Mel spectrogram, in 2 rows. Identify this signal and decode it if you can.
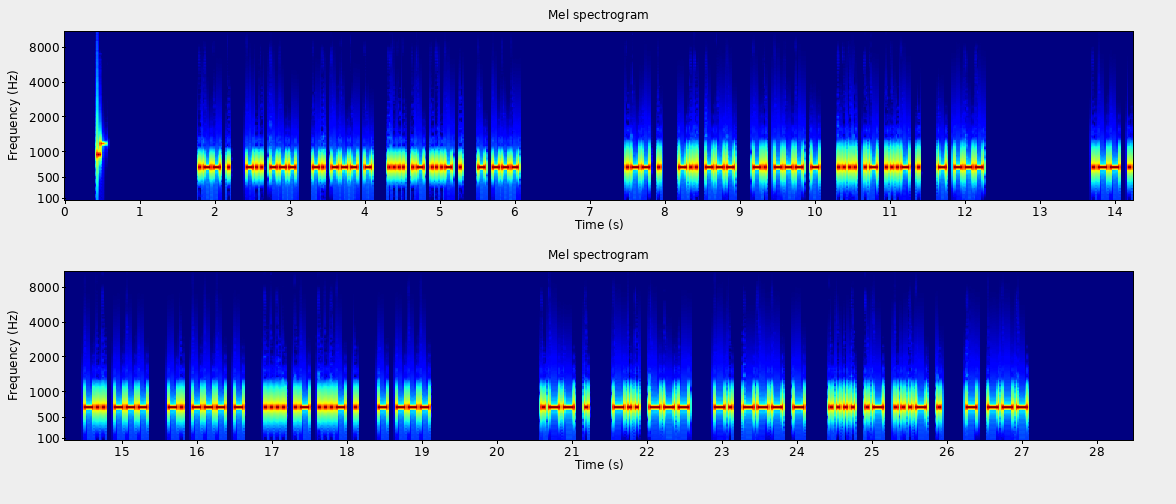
Morse code, heard as a keyed tone, about 32 wpm, 700 Hz. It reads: WE DO NOT HAVE TO WE DO NOT HAVE TO WE DO NOT HAVE TO WE DO NOT HAVE TO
